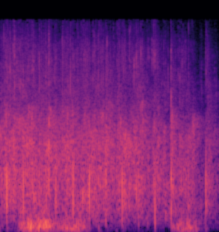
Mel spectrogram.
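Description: A conference audience claps loudly and steadily for the professor at the end of a lecture, a dense wash of many hands with a few sharper individual claps standing out, sustained for a few seconds without any voices.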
